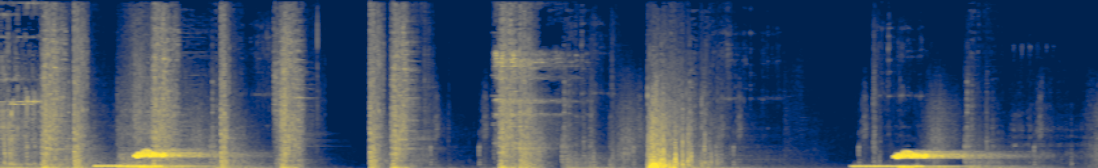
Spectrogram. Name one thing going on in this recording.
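Short game chimes ring out.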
